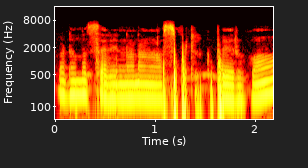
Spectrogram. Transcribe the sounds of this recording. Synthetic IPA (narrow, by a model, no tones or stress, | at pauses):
ʋɐɽɐmɐsɐɾiɛnːɐnãːŋɡɐɦaːspɪʈːɐlkːɯ̥pːoːjɪɾɯkːõː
